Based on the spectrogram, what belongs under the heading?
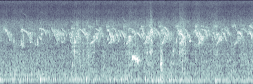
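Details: Chicks peep rapidly and continuously, high and downslurred, while a chicken finds food for them; a single low cluck stands out in the middle.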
